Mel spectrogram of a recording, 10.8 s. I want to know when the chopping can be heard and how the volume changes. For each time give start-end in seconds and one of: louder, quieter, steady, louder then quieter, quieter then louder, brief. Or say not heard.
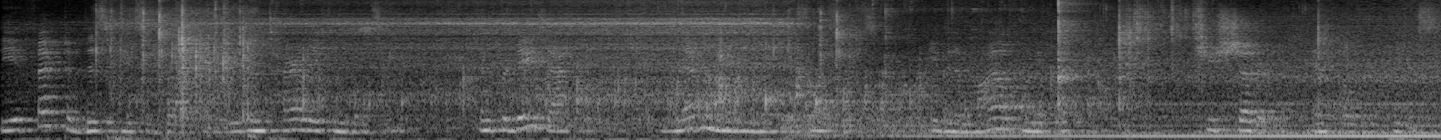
not heard.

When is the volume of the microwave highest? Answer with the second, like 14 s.
10 s.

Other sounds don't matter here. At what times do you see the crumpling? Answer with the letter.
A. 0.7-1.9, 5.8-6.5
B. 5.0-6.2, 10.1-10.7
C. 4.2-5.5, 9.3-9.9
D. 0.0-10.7
A.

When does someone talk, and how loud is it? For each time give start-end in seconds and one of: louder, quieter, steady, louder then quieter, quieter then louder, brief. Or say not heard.
0.0-10.7 steady.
